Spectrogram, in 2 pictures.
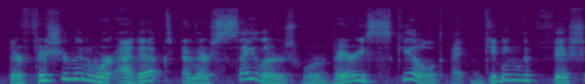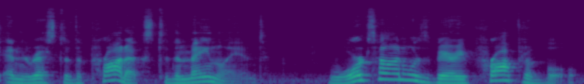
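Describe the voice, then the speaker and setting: Expressive male fantasy storyteller. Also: fairly high pitch, normal speed. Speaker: narrator. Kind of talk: scripted fantasy story narration.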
